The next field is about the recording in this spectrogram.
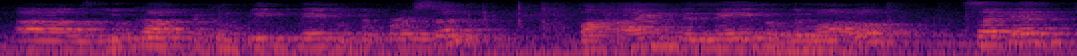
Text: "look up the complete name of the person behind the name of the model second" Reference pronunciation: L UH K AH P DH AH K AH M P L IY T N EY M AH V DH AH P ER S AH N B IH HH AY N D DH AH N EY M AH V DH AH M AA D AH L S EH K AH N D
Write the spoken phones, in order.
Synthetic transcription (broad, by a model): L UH K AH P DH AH K AH M P L IY T N EY M AH V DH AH P ER S AH N B IH HH AY N D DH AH N EY M AH V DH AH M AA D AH S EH K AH N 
